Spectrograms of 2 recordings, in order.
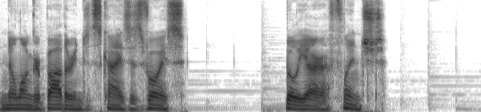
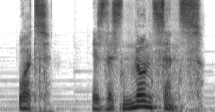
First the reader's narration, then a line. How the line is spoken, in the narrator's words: Bilyara spat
